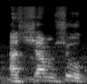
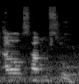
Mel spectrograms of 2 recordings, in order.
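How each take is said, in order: First: The l merges into a doubled sh sound. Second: The l sound of the article is pronounced. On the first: The speaker calls it right. "sesuai kaidah alif lamnya" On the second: The speaker calls it wrong. "jangan membacanya al-samsu"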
